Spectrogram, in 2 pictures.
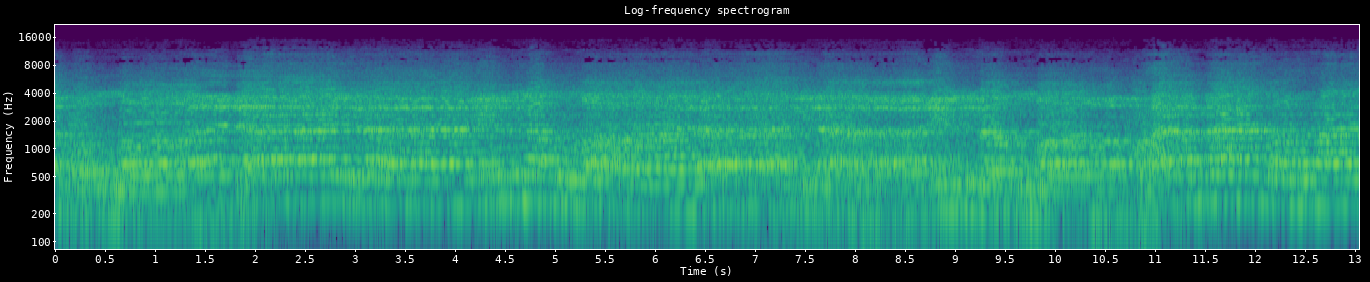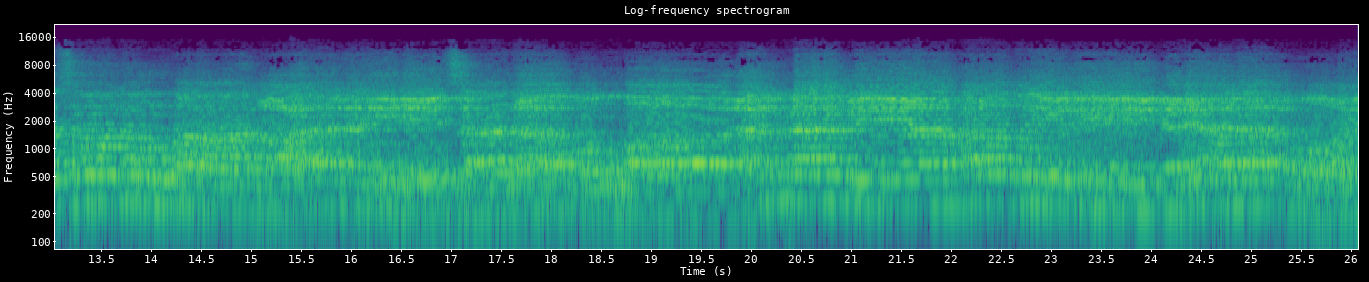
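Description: Young men sing together into microphones, loud and close.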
